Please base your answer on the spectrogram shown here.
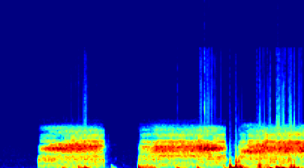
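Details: Young barn owl in a kestrel nest box, with parents bringing in mice, gives two loud rasping hisses, the second long and continuous, over low thumping and knocking sounds.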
